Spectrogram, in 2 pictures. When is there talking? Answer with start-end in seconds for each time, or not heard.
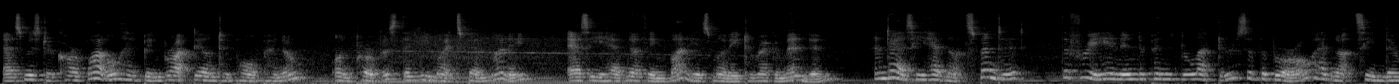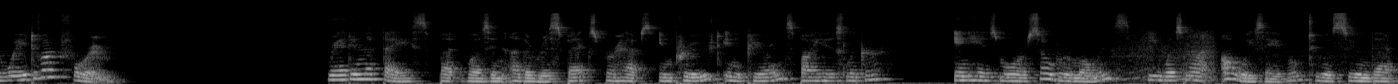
0.0-15.2, 17.2-27.9.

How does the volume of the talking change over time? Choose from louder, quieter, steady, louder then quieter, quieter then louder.
steady.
